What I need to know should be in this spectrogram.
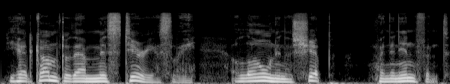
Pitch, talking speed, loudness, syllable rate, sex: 140 Hz, 175 wpm, -14 LUFS, 5.5 syllables/s, male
